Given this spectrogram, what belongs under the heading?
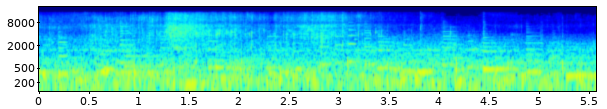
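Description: Trout fillet seasoned with salt frying skin-side down in a pan, giving a steady, close sizzle that runs unbroken at an even level from start to finish, with no voices over it.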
